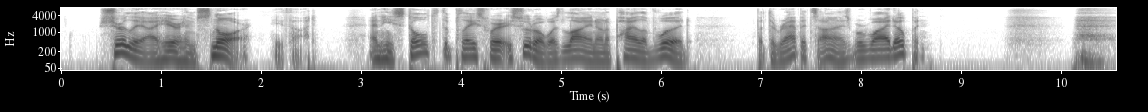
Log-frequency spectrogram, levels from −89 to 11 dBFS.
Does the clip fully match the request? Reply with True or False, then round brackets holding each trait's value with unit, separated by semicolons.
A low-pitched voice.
True (110 Hz)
